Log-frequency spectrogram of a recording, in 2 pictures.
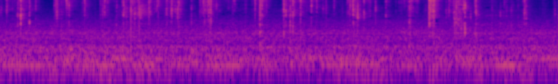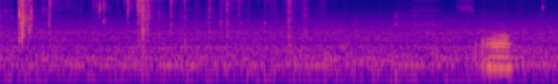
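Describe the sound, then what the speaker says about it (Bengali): A One Piece trading card pack being torn open, close up, with a crisp series of crinkly tearing and crunching bursts of foil packaging under a voice talking in Bengali. "তো আরেকটা প্যাক খুলে ফেলি।"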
